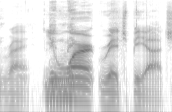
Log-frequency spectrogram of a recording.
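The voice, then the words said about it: Imitates another person's voice. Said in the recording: “that was a horrible impression of me ... your vocal bitch cadence”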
